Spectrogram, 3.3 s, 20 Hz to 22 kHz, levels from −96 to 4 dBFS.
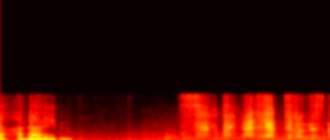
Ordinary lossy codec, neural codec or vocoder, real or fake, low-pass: none; codec, 32 kHz, 1.9 kbps, SNAC; fake; 7.2 kHz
